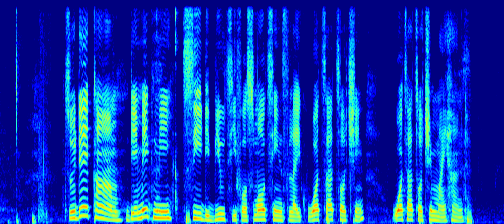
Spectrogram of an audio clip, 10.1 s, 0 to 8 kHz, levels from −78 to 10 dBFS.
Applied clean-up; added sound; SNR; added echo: none; none; none; none.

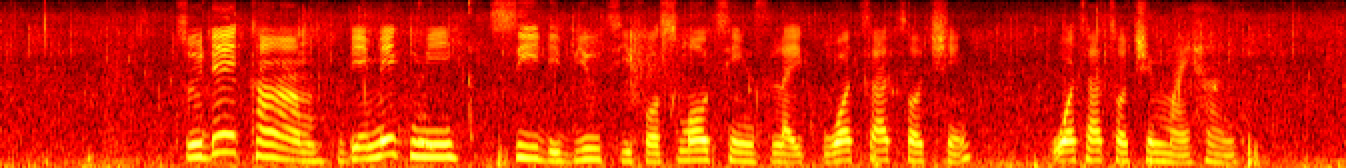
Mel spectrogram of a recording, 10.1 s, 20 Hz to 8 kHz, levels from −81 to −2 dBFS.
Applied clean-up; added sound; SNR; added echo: none; Bird; 15 dB; none.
